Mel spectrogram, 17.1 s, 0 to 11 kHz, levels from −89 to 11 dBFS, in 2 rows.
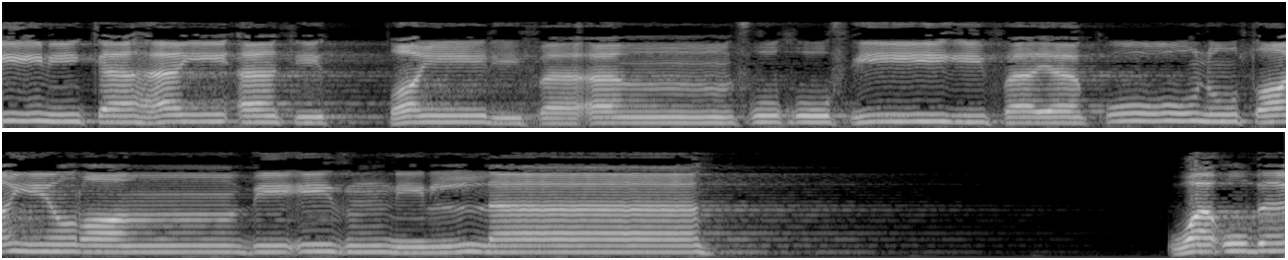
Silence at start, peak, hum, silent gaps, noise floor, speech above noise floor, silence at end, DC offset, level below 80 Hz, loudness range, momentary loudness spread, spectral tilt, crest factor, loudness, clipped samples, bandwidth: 0 s; 0 dBFS; none; none; -79 dBFS; 60 dB; 0 s; under 0.1%; -58 dBFS; 4 LU; 8 LU; -5.5 dB/octave; 20 dB; -18 LUFS; under 0.1%; 6.6 kHz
